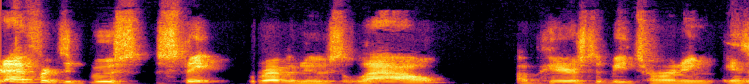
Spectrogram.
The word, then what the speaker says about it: Laos: want to call it it's pronounced Lao but people say Laos yeah uh the Le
